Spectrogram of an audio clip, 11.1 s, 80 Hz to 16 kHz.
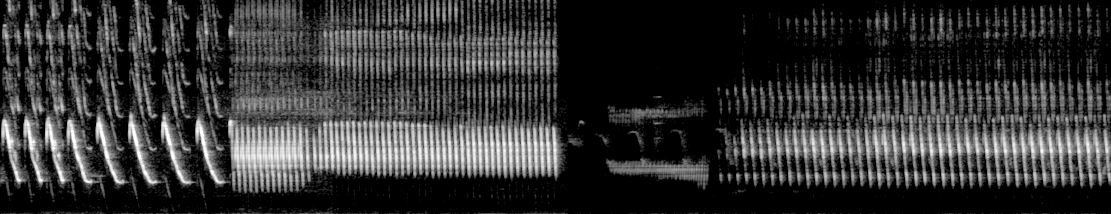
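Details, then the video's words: Canary singing a long varied song: a series of sharp descending whistled sweeps, then a dense buzzing trill held for several seconds, a brief quiet gap with faint notes, then another long rapid trill. "Kicau Burung Kenari 178 II LUAR BIASA GACOR PANJANG Cocok untuk Masteran"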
